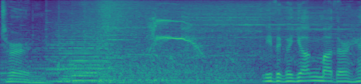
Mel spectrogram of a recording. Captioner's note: screams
